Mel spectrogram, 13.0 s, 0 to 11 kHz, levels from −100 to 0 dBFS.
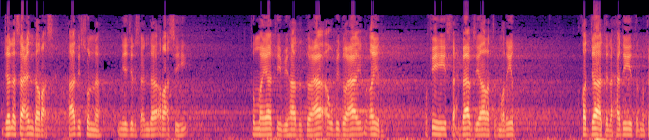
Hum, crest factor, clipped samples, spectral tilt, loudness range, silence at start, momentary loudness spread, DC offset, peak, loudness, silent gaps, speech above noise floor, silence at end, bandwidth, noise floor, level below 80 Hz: none; 16 dB; 0.1%; -4 dB/octave; 4 LU; 0 s; 20 LU; under 0.1%; 0 dBFS; -15 LUFS; none; 23 dB; 0 s; 11 kHz; -38 dBFS; -42 dBFS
